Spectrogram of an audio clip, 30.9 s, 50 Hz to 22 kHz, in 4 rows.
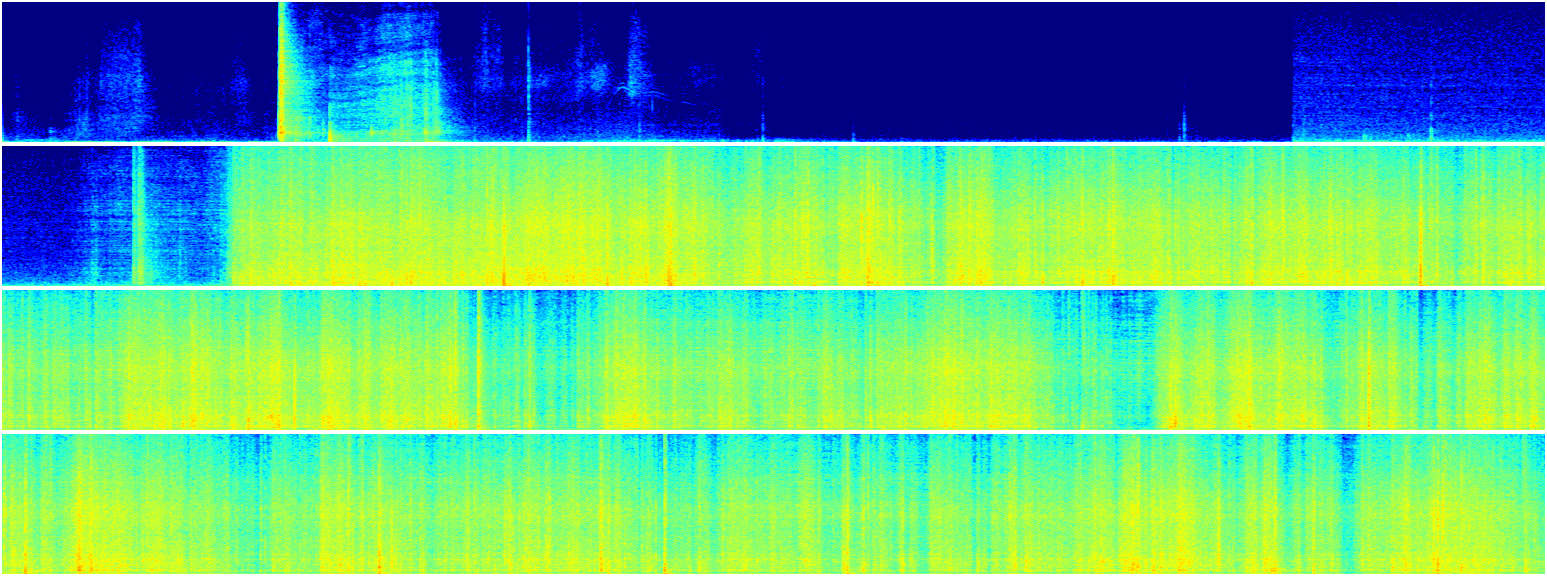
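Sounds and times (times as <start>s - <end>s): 
sparkler being lit: 6.5s - 30.8s.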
